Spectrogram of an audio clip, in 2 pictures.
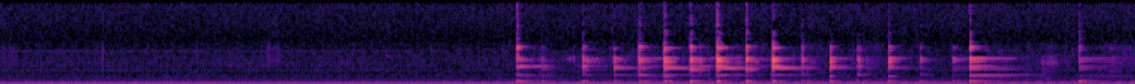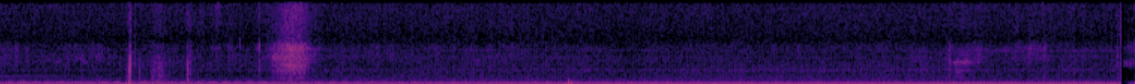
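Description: A car engine idling steadily. Partway through, a cow's bell clanks in a quick irregular run of ringing strikes for about six seconds.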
